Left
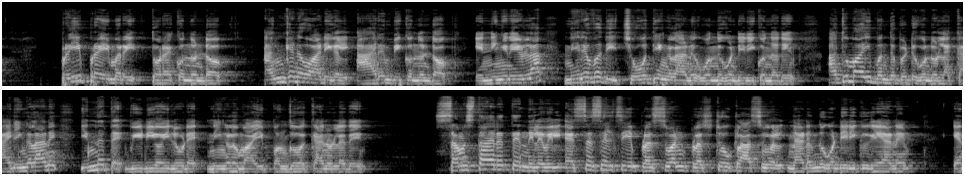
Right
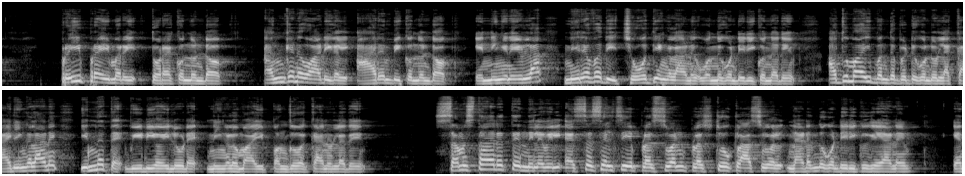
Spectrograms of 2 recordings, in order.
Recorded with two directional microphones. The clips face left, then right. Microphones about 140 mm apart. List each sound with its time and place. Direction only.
0.6 s a man's voice: 40° right (ahead or behind)
14.0 s speech: 25° right (ahead or behind)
